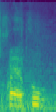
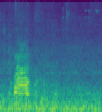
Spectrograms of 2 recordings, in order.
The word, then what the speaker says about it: Kweku: But then his original name is Kweku, my name, a Wednesday born. Because the English couldn't pronounce the original name correctly, they anglicized and corrupted the name Kweku to Kwaku.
